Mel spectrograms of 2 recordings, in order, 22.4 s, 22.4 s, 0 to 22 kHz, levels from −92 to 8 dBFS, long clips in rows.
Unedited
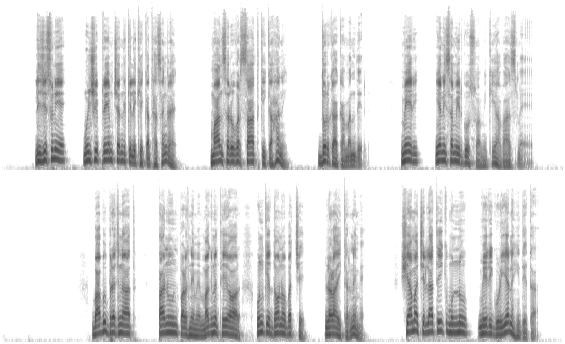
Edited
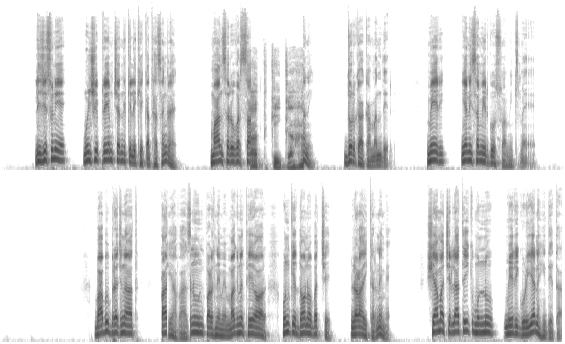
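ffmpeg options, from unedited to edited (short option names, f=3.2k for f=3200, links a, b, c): -filter_complex "[0:a]asplit=6[a][b][c][d][e][f];[a]atrim=end=4.974[g];[b]atrim=start=4.97:end=5.51,asetpts=PTS-STARTPTS,asetrate=22491,aresample=44100,atrim=end_sample=46694,asetpts=PTS-STARTPTS[h];[c]atrim=start=5.506:end=9.772[i];[d]atrim=start=10.238:end=14.472[j];[e]atrim=start=9.768:end=10.242[k];[f]atrim=start=14.468[l];[g][h]acrossfade=d=0.004:c1=hsin:c2=hsin[m];[m][i]acrossfade=d=0.004:c1=hsin:c2=hsin[n];[n][j]acrossfade=d=0.004:c1=hsin:c2=hsin[o];[o][k]acrossfade=d=0.004:c1=hsin:c2=hsin[p];[p][l]acrossfade=d=0.004:c1=hsin:c2=hsin"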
